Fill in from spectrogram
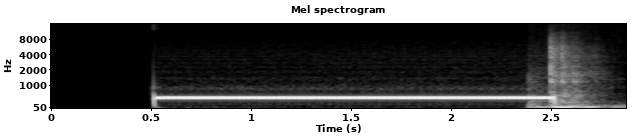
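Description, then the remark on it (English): A single steady electronic ringback tone of an outgoing phone call hums for about two seconds, clear, then cuts off with a short rustling click as the line connects. No one speaks. “Pick up. Pick up. Please pick up.”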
